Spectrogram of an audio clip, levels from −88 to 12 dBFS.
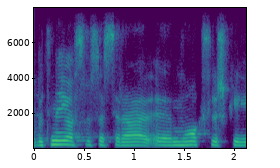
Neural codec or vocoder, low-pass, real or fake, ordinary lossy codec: none; 7.2 kHz; real; Opus, 16 kbps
